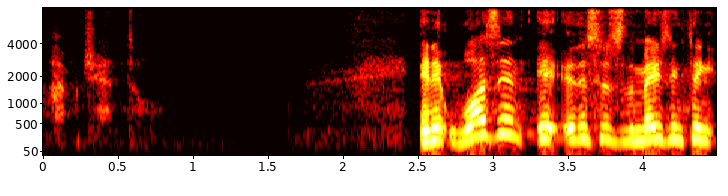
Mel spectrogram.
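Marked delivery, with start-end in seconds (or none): 0.1-0.7 soft unvoiced whisper. Shown as a demonstration. Preacher whispering God's word in a tense moment. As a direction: let it come as a hush. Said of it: "I hear this whisper in my heart".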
